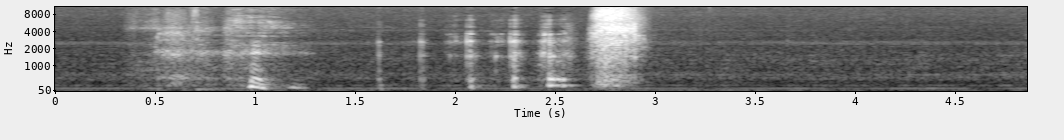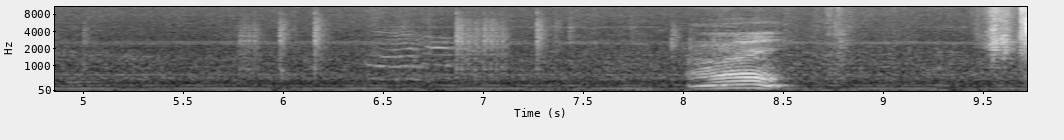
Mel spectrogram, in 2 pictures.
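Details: Pet cat named Chacha, indoors in a small room; a person talks over rustling early on, then near the end a single wavering meow rises and falls.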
